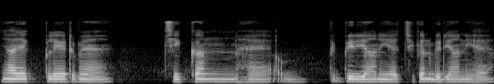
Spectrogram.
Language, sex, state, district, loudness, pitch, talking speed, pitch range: Hindi, male, Chhattisgarh, Kabirdham, -19 LUFS, 120 Hz, 145 wpm, 115-125 Hz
